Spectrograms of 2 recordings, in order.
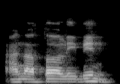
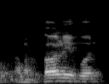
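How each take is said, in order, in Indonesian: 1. Kata terakhir berakhir dengan bunyi 'in'. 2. Kata terakhir berakhir dengan bunyi 'un'. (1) "Dimajrur, dikasrohkan" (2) "Marfu bidom"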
